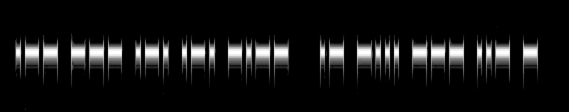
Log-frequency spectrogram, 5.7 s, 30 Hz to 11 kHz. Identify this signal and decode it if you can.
Morse code, heard as a keyed tone, about 29 wpm, 700 Hz. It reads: WORRY ABOUT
